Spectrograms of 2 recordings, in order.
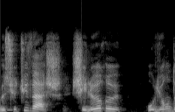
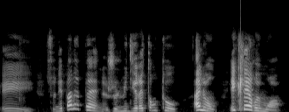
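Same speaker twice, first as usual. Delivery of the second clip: casual brush-off, pitched up; feigned indifference; 4 semitones higher, 5 dB louder than usual. A narrator's reading. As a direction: toss it off lightly, then give the order. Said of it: "Puis d'un air indifférent". (d'un air indifférent)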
